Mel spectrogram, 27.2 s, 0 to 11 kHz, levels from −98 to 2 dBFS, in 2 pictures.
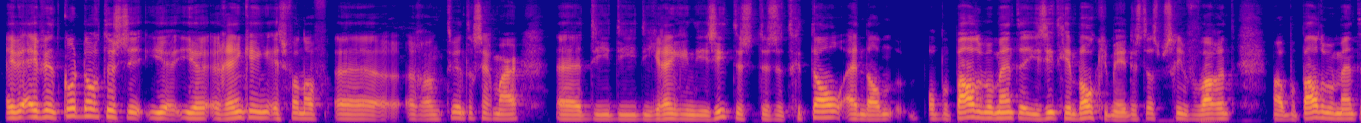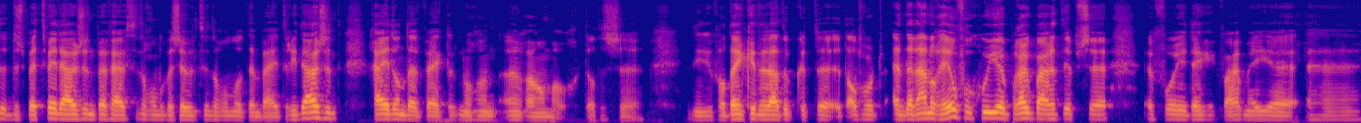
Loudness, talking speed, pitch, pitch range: -28 LUFS, 215 wpm, 125 Hz, 115-140 Hz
